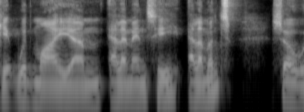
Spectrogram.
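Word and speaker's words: LMNT: so I take it with my um LMN element so it's a electrolyte I if you not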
